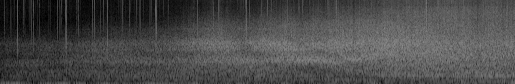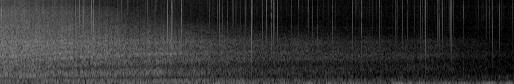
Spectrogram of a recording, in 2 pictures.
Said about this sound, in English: Join me at the airport for a jet flight.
